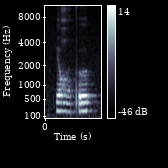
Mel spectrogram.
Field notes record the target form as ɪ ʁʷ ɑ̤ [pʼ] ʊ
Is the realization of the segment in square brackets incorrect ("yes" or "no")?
no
